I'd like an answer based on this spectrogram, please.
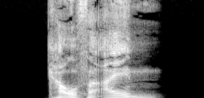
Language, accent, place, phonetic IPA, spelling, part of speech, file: German, Germany, Berlin, [ˌkaʊ̯fə ˈaɪ̯n], kaufe ein, verb, De-kaufe ein.ogg
- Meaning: inflection of einkaufen: 1. first-person singular present 2. first/third-person singular subjunctive I 3. singular imperative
